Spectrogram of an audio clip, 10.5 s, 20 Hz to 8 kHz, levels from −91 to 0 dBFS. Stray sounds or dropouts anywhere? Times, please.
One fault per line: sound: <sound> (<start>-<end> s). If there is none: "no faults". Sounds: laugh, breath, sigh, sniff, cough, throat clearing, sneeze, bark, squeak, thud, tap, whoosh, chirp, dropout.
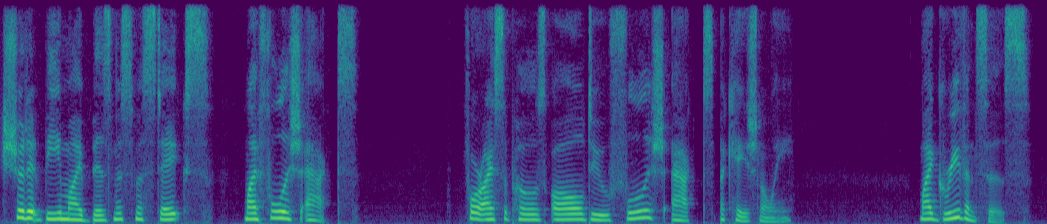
no faults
